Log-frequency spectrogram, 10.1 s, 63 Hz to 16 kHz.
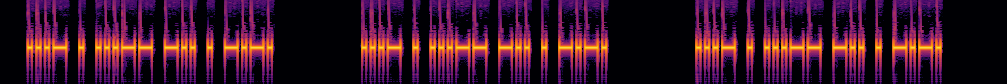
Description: Morse code, heard as a keyed tone, about 28 wpm, 700 Hz. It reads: VE3DEC VE3DEC VE3DEC
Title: DXCC-100 Call Signs - 6 Characters - Repeated 3x - 28wpm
